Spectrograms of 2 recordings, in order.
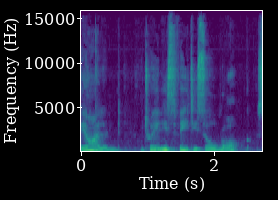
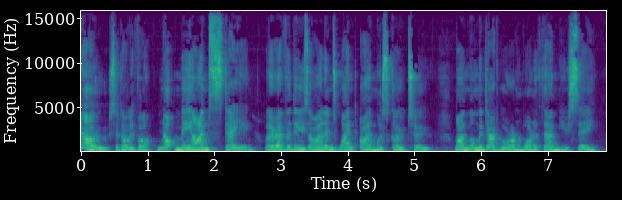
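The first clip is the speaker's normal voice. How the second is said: higher, louder stubborn refusal; determined boy; 4 semitones higher, 6 dB louder than usual. Acted. Oliver refusing to leave the island, firm higher voice. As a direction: stand your ground.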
